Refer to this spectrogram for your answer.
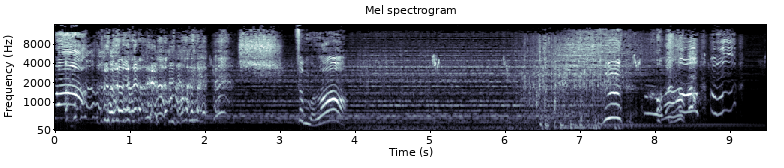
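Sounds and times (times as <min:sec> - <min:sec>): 
laughter: 0:00.2 - 0:02.3, 0:07.9 - 0:09.1
speech: 0:03.3 - 0:04.1
rocks rumbling and crashing down a mountainside: 0:06.1 - 0:07.9.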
